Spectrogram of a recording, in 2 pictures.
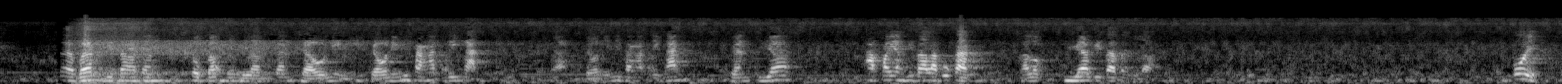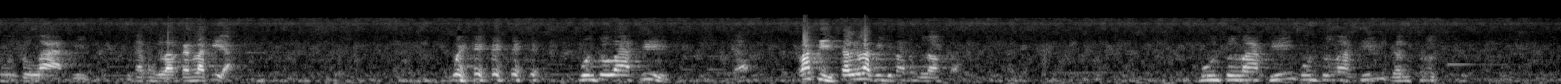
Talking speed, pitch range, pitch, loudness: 90 wpm, 170-215 Hz, 185 Hz, -17 LUFS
